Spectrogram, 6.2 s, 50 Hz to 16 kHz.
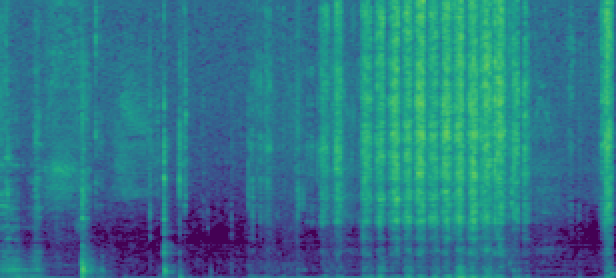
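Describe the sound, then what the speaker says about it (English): A hand saw cuts a protruding piece off a 3D printed plastic prop gun, a few hesitant strokes and taps followed by a quicker run of rhythmic rasping back-and-forth strokes, close and fairly quiet. "I'm going to saw it off with the saw with the new tool"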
